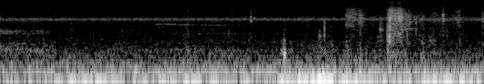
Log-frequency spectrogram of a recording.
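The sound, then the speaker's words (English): Footsteps climbing up a riverbank: a few soft, scuffing steps over a steady, low background, with the clearest steps near the end. “I'm climbing up on the opposite bank.”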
